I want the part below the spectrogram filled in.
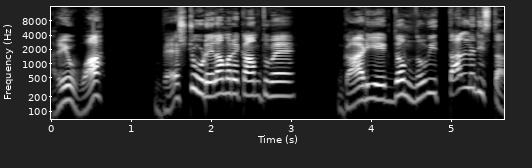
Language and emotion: Goan Konkani, surprised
